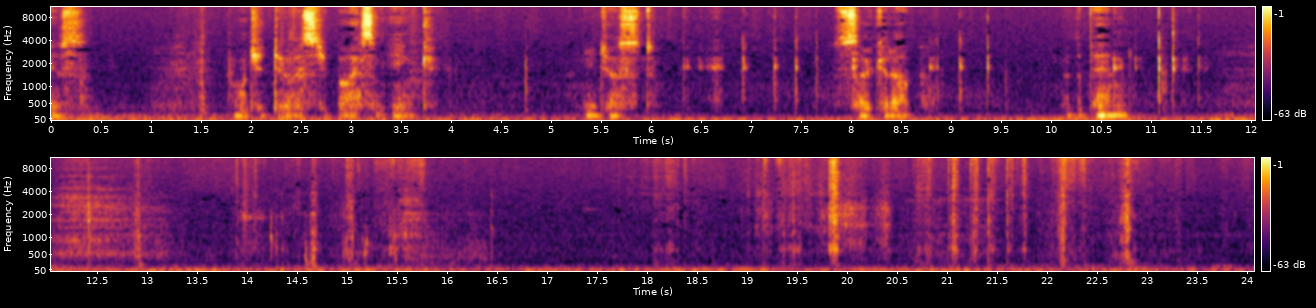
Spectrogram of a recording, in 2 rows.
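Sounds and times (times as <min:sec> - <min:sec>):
light clicks and taps: 0:10.4 - 0:11.6
soft scrapes and rustles: 0:13.8 - 0:15.9, 0:17.7 - 0:24.0.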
